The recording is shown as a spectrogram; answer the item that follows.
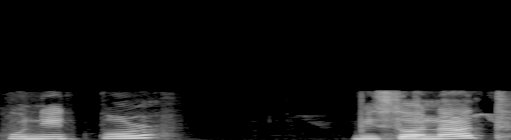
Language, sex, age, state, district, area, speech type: Assamese, female, 18-30, Assam, Biswanath, rural, spontaneous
